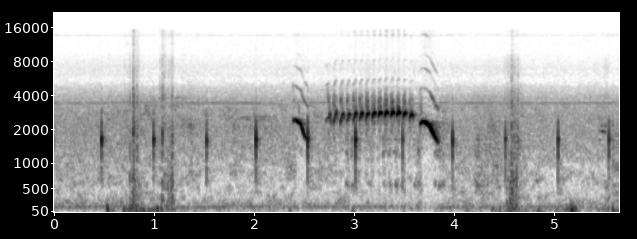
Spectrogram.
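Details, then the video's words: Common iora, a lively singer suited for use as a lure bird: a clipped upslur, a rapid even trill of about a dozen pulses, and a loud falling whistle, with clicks around. "burung cipew gacor.. cocok untuk pemikat"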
